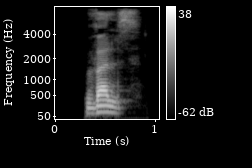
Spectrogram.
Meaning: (noun) waltz; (verb) inflection of valser: 1. first/third-person singular present indicative/subjunctive 2. second-person singular imperative
- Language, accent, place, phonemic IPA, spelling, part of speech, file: French, France, Lyon, /vals/, valse, noun / verb, LL-Q150 (fra)-valse.wav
